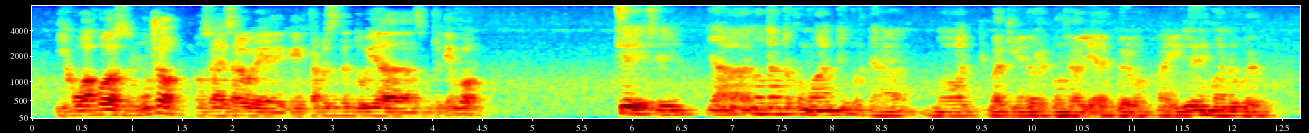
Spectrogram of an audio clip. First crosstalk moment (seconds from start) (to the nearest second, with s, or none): none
